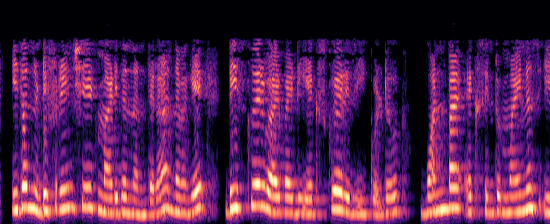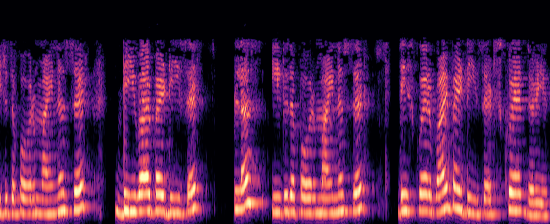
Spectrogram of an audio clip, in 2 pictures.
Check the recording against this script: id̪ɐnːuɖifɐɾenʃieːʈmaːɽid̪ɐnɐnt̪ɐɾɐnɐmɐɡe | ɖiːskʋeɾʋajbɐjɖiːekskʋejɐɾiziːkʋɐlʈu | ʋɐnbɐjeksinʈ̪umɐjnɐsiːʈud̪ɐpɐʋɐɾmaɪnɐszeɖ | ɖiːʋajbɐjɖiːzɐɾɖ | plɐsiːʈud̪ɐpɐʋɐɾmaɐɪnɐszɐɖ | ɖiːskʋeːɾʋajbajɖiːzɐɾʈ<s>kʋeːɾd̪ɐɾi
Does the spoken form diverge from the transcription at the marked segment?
no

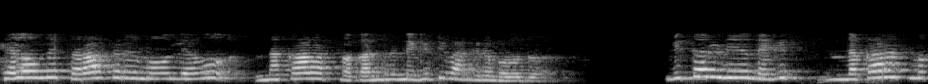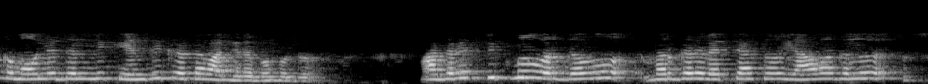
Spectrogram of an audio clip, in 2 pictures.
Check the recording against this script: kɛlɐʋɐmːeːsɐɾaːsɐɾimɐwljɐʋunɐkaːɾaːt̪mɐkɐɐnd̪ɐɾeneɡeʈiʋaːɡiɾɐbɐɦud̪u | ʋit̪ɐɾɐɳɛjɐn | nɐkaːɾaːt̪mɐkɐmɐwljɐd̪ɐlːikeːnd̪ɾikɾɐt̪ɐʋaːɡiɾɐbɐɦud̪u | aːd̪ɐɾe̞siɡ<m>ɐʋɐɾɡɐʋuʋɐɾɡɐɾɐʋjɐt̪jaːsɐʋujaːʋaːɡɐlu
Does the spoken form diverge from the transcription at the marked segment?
no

